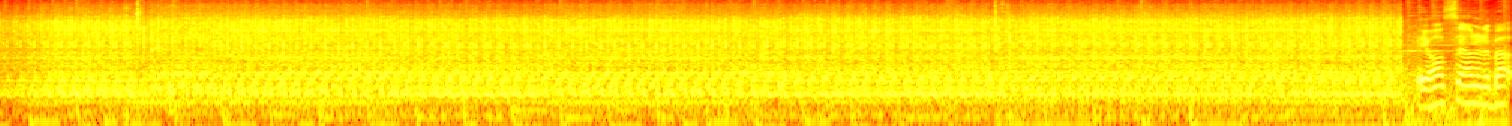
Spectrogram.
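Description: A diesel engine runs with a steady rumbling clatter.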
